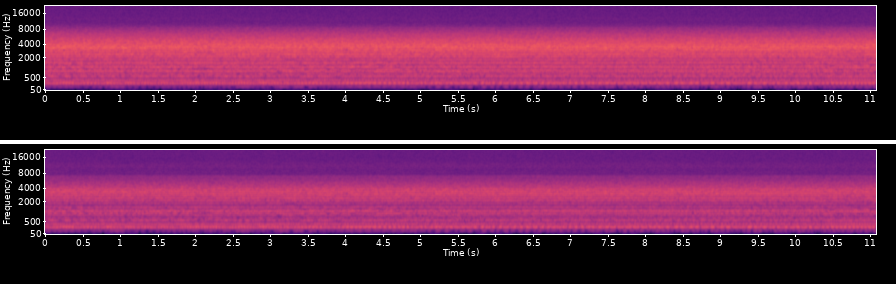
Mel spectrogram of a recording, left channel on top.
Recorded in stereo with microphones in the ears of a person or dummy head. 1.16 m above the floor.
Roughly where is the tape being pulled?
No tape being pulled in this recording.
